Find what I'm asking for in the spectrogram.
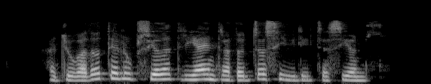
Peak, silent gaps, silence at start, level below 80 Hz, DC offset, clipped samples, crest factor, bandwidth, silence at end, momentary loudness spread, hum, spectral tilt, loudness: -6 dBFS; none; 0.5 s; -68 dBFS; under 0.1%; under 0.1%; 18 dB; 8.2 kHz; 0.6 s; 9 LU; none; -5 dB/octave; -22 LUFS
